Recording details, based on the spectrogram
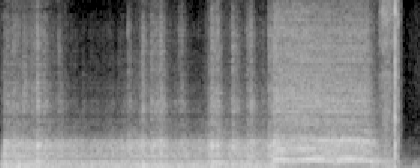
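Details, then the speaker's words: Parts washer pump run dry with no fluid, switch bypassed and wired direct: harsh, loud buzzing hum with a rough edge, then cuts off; owner suspects bad motor bearings. "it was so loud that it startled me like fumbled and dropped the camera anyways that sound uh that sounds like the bearings in the motor are uh are not good"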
